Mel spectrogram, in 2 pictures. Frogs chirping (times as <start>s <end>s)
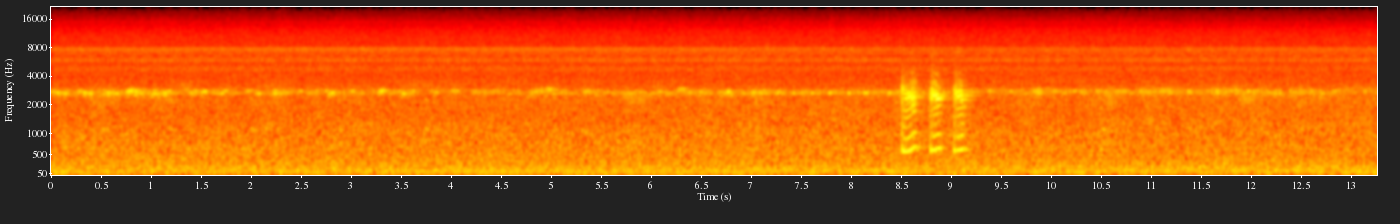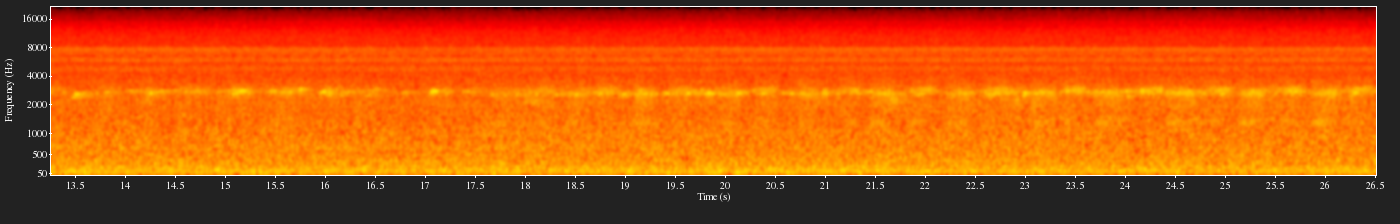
4.8s 14.4s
